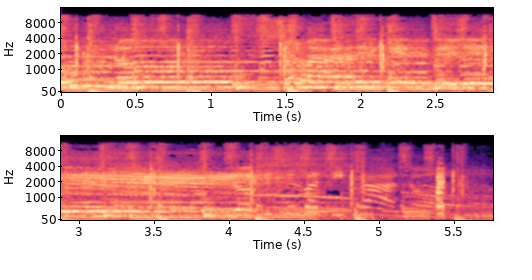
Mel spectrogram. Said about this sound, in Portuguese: A gente ouviu aí a Cúmbia Papal.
